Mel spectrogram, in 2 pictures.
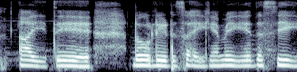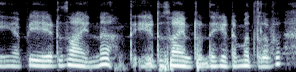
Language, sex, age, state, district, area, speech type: Dogri, female, 30-45, Jammu and Kashmir, Samba, urban, spontaneous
